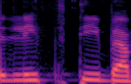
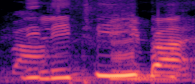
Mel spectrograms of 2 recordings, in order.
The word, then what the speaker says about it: Litfiba: Beh, dopo che questa sera ho scoperto che non si dice Liftiba, ma Litti. Come si dice? Litfiba.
